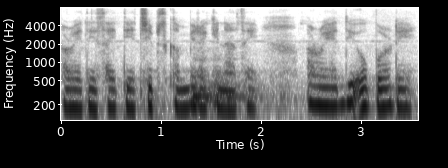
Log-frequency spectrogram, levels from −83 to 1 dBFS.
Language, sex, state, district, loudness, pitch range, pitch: Nagamese, female, Nagaland, Dimapur, -14 LUFS, 155-190 Hz, 180 Hz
